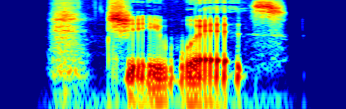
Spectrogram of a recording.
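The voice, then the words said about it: Teasing voice. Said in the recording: “in a teasing voice.”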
